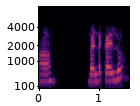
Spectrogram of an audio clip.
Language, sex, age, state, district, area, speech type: Telugu, female, 18-30, Andhra Pradesh, Sri Balaji, rural, conversation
